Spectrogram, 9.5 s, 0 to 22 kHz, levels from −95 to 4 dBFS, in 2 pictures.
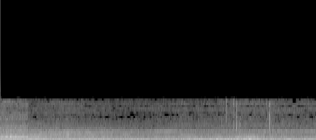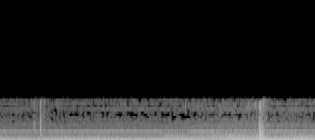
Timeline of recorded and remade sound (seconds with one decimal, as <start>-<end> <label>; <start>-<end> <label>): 0.0-9.5 recorded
